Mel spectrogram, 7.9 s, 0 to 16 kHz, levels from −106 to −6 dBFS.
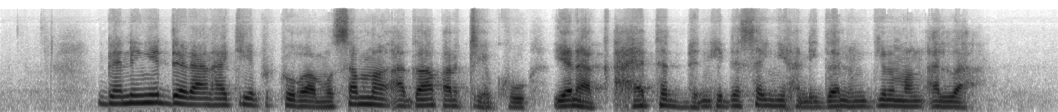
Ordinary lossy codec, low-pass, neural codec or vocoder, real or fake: Opus, 16 kbps; 10.8 kHz; codec, 16 kHz in and 24 kHz out, 0.6 kbps, FocalCodec, streaming, 2048 codes; fake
